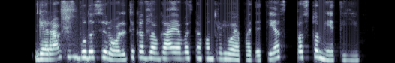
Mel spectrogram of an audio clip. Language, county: Lithuanian, Šiauliai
